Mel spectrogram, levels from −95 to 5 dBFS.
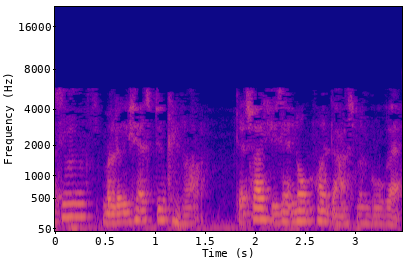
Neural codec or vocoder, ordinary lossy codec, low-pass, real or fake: codec, 24 kHz, 3 kbps, HILCodec; MP3, 24 kbps; 7.2 kHz; fake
